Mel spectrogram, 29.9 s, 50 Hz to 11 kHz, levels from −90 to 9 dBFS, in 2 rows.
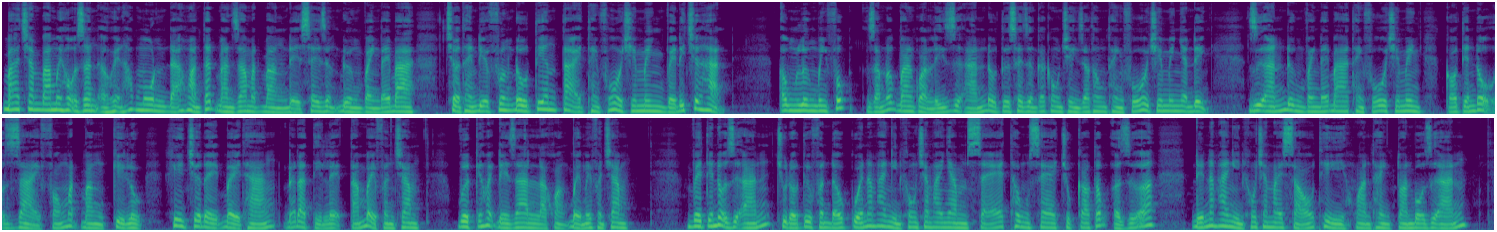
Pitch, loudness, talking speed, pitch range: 140 Hz, -22 LUFS, 265 wpm, 125-160 Hz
